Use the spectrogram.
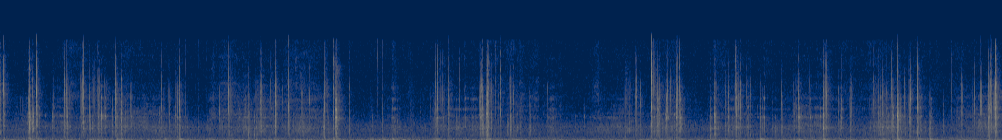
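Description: Both hands with long nails slide painted wooden beads along the metal rods of an upright wooden-frame abacus, and the beads click against each other. The clicks are bright, quiet and short, coming in quick, irregular bursts over a low, steady hum for the whole clip.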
